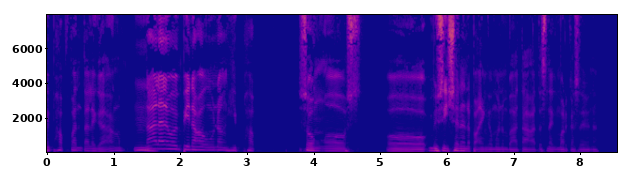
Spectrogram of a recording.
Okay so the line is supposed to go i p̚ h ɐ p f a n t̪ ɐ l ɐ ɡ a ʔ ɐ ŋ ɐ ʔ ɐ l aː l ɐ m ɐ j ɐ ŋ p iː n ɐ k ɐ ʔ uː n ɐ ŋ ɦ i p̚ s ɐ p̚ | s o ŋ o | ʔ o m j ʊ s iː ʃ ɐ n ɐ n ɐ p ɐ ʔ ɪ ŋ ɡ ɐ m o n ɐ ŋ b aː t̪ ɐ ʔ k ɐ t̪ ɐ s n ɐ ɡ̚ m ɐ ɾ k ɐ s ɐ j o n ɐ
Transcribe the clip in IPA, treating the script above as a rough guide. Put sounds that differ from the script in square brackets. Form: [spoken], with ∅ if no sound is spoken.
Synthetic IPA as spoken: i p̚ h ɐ p f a n t̪ ɐ l ɐ ɡ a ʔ ɐ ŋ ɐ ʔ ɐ l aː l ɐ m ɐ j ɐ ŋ p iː n ɐ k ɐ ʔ uː n ɐ ŋ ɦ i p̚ [h] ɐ p̚ | s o ŋ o | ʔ o m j ʊ s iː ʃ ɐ n ɐ n ɐ p ɐ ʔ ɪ ŋ ɡ ɐ m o n ɐ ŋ b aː t̪ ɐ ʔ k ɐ t̪ ɐ s n ɐ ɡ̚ m ɐ ɾ k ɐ s ɐ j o n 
